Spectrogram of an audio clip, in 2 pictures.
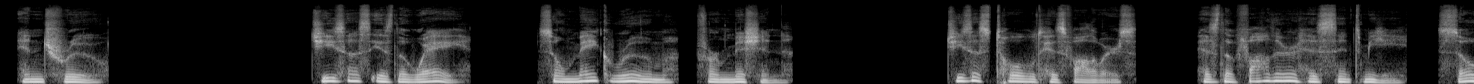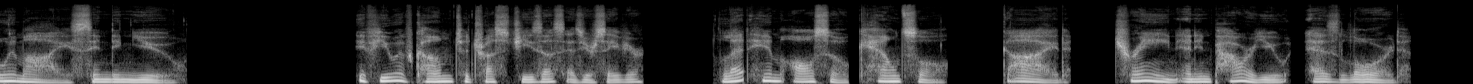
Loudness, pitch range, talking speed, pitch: -16 LUFS, 105-140 Hz, 95 wpm, 120 Hz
